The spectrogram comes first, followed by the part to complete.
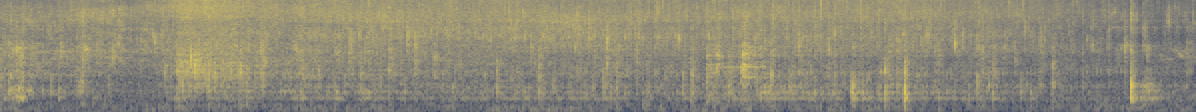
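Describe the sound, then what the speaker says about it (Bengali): Pabda fish frying in oil in a pan, a continuous hissing sizzle with scattered spits and pops and a couple of sharp clicks from a utensil, close and moderately loud, no voices. "সব মাছ ভেজে নিয়েছি।"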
